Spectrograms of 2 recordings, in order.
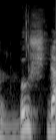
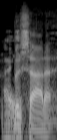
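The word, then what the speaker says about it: Boosahda: And so you co-produced with a guy named Christopher Bushda, I think it is. Maybe Busada, mispronouncing his Busada. Christopher Busada. Yeah, yeah.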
